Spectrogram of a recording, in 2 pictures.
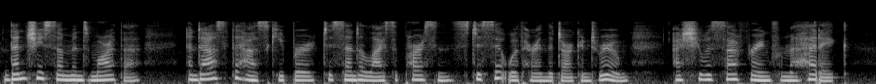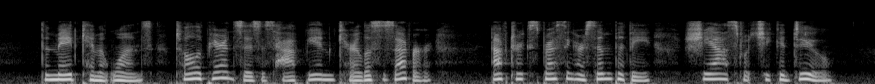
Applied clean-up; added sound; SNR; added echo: none; none; none; none.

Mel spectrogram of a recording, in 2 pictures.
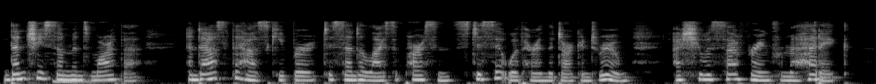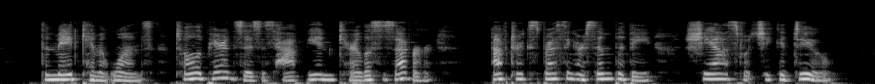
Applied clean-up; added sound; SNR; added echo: classical method WPE with log-MMSE.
